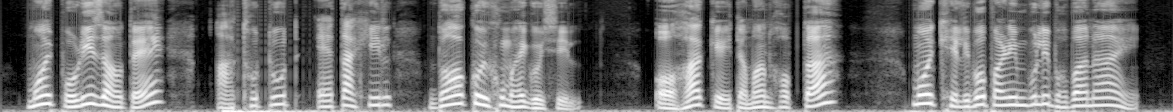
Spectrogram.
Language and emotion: Assamese, fearful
